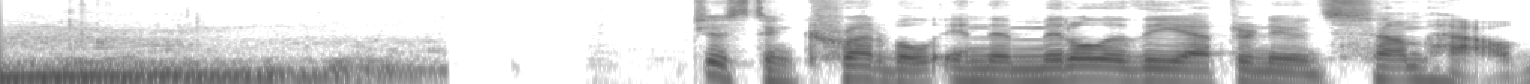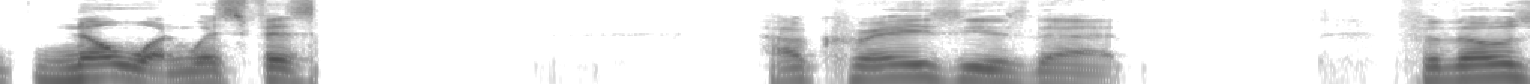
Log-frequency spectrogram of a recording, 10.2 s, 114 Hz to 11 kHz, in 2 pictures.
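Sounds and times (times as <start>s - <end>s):
car engine roaring as the car speeds away: 0.0s - 1.5s
speech: 2.3s - 6.2s, 7.6s - 8.9s, 9.8s - 10.1s.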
